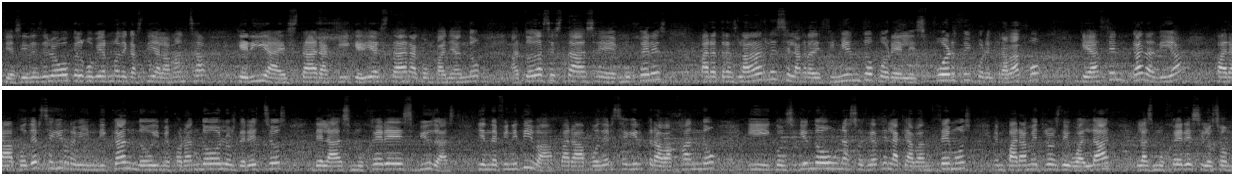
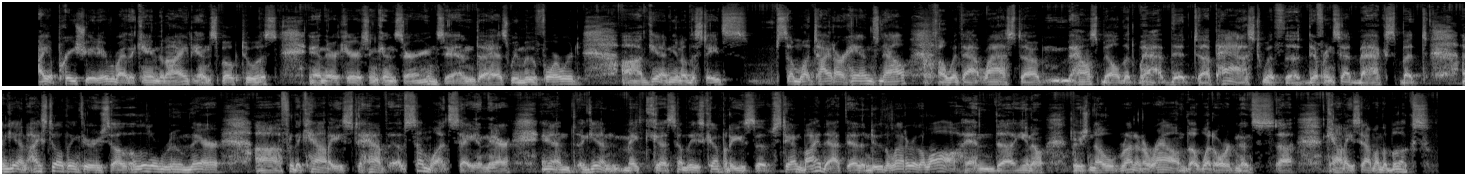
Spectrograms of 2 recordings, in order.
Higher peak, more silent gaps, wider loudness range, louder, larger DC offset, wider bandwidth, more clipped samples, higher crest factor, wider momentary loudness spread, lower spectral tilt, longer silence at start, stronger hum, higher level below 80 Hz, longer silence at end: first, -4 dBFS vs -14 dBFS; neither; about the same, 1 LU vs 1 LU; about the same, -22 LUFS vs -24 LUFS; neither; second, 16 kHz vs over 20 kHz; neither; first, 18 dB vs 10 dB; first, 6 LU vs 2 LU; about the same, -4.5 dB/octave vs -4 dB/octave; second, 0 s vs 0.35 s; neither; about the same, -52 dBFS vs -56 dBFS; second, 0 s vs 0.3 s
